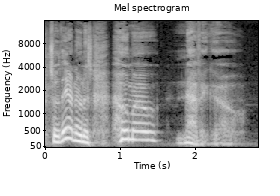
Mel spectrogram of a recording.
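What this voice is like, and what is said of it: David Attenborough impression. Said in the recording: “my best impression of Sir David Attenborough”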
